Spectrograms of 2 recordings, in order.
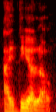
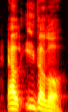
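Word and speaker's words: El Ídolo: using that name El ideolo right come on Kev I mean clean up your espanol a little bit man come on it's El idah Jesus the Idol come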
